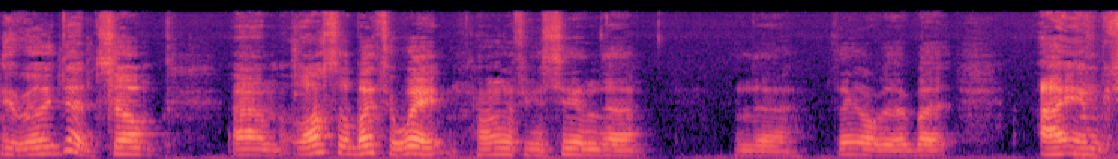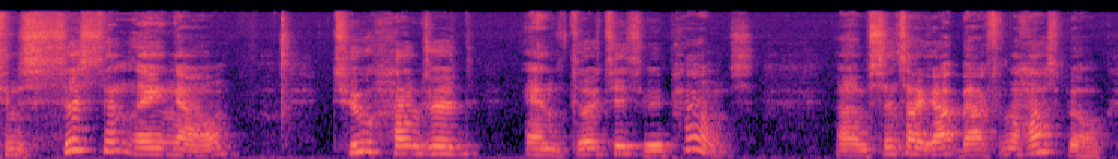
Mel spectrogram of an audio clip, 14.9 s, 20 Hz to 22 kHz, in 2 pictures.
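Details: Dysarthria in a male from partial paralysis of half the tongue, a complication of open heart surgery (mitral valve repair for severe prolapse with regurgitation); also swallowing difficulty needing a feeding tube; expected to resolve within 2 to 6 months.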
